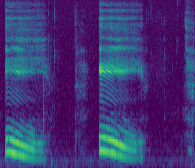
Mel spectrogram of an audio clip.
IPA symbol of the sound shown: iː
